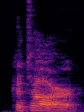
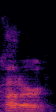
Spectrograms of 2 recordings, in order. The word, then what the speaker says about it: Qatar: serving prison sentences and Qatar or Qatar you can pronounce it either way you know um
